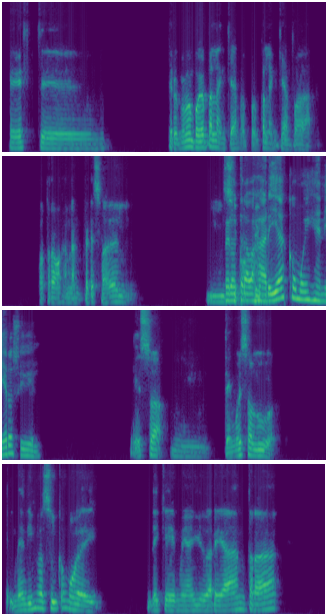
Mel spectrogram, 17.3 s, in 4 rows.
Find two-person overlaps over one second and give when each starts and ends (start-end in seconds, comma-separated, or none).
none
